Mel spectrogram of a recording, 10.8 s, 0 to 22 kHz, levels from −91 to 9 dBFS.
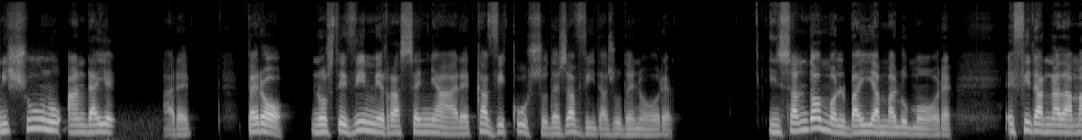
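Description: From 1.07 to 1.66 s, the speech likely suffers a long network dropout: the incoming audio stopped, and the receiver papered over the hole by extending the last sound it had. About 560 ms of the original speech is lost and replaced by that synthetic continuation, with no stretch of silence. It sounds like a stretched, buzzy or hissy smear where the speech should be, after which the talker resumes further on with that part simply missing.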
